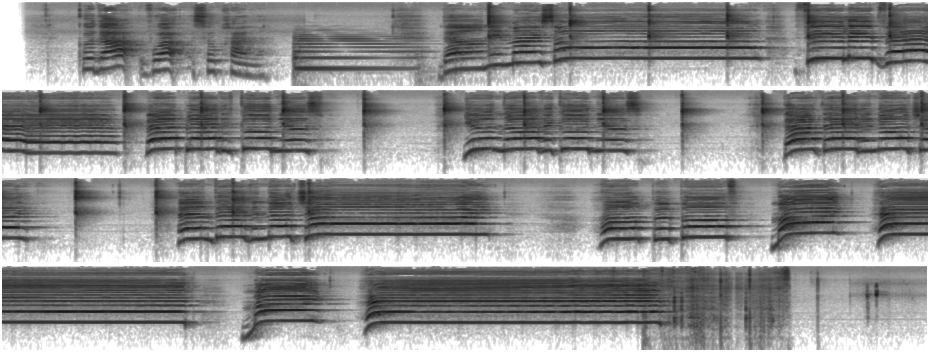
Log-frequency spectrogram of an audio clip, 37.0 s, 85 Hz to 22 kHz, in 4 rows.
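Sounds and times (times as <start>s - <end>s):
soprano voice: 0.8s - 12.6s, 13.9s - 15.8s, 17.1s - 19.0s, 20.3s - 23.6s, 24.5s - 34.5s.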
